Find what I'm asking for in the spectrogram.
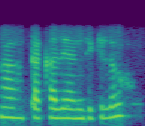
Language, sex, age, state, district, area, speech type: Tamil, female, 18-30, Tamil Nadu, Perambalur, rural, conversation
